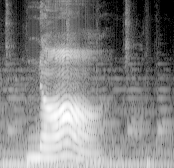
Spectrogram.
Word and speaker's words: gnaw: Gnaw.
